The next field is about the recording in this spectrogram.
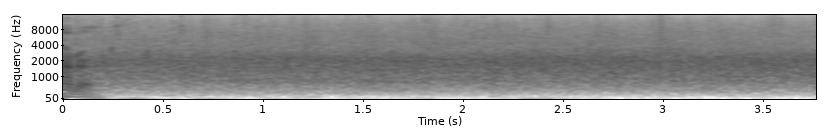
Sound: applause

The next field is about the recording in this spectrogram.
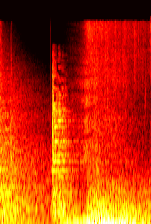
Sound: intense music; pan clanks; burst of flames

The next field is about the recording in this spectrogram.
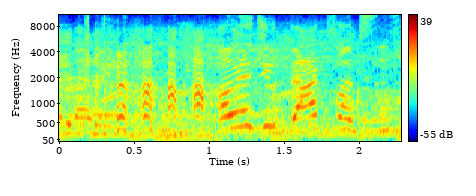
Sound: laughing

